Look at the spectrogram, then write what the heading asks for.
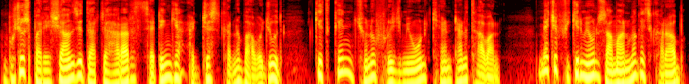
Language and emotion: Kashmiri, fearful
